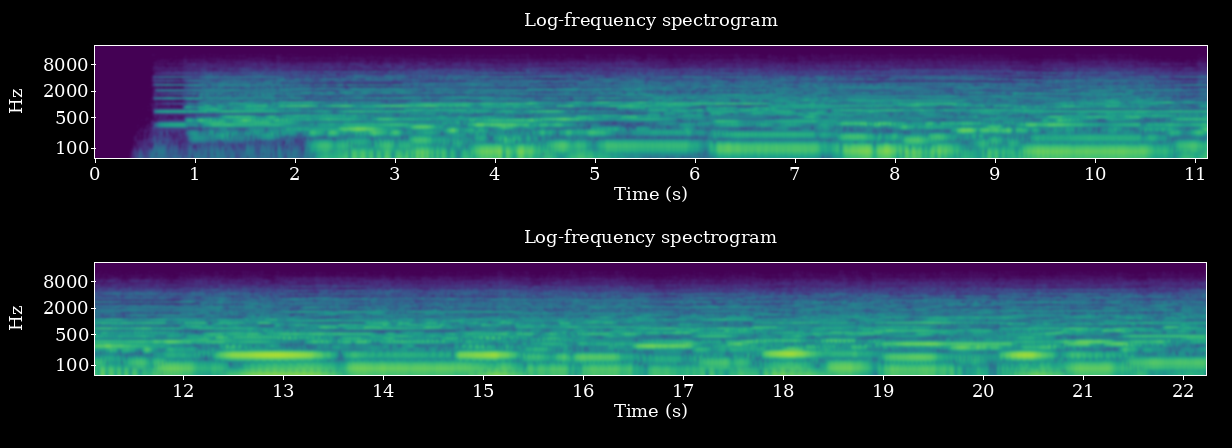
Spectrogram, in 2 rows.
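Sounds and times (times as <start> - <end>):
organ piece: 0.6 - 22.2.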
